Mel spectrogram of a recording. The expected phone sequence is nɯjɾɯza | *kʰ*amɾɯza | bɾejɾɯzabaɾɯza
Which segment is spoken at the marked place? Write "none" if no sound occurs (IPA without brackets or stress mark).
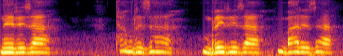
tʰ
